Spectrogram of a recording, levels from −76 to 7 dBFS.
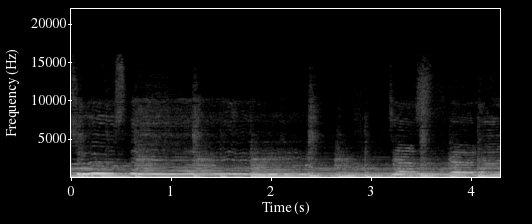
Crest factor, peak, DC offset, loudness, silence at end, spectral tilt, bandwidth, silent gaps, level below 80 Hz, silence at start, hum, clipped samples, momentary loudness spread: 14 dB; -4 dBFS; under 0.1%; -19 LUFS; 0 s; -9 dB/octave; 12.5 kHz; none; -32 dBFS; 0 s; none; under 0.1%; 7 LU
